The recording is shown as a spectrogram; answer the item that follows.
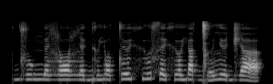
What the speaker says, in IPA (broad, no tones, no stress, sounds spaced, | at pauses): d͡z u ŋ ɛ ɮ ɔ ɮ ɛ ɡʲ u j ɔ t ø xʲ u s ɛ xʲ ɔ j a ɡ͡ǀ ə lʲ œ d͡ʒ a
